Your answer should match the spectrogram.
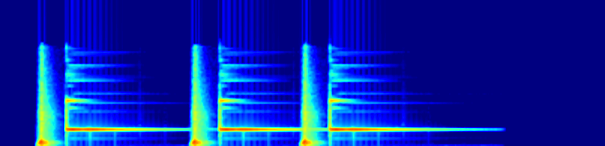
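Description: Sound effects of an animated subscribe end screen: three short sharp pops, each followed a moment later by a bright bell-like ding that dies away, the last ding ringing out longest.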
